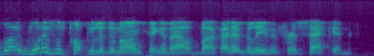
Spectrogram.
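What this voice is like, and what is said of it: Speaks with a noticeable accent. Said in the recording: “I just love ... accent.”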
